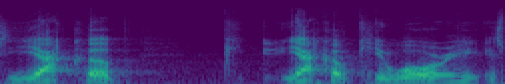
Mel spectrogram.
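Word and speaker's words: Kiwior: but it's Jacob Jacob kiwari is pronounced kivori there's W in Polish is a v love from Canada all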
